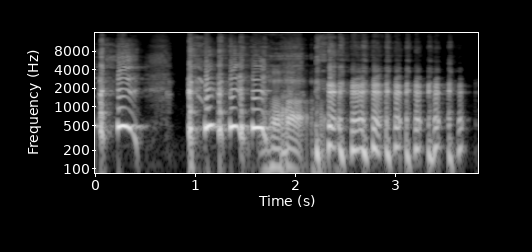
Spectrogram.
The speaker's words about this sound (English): And I cough a lot. I cough more now since I had COVID.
